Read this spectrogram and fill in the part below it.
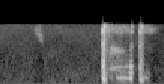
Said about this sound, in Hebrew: מה אני משתעלת ככה? תפסיקי לעשן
